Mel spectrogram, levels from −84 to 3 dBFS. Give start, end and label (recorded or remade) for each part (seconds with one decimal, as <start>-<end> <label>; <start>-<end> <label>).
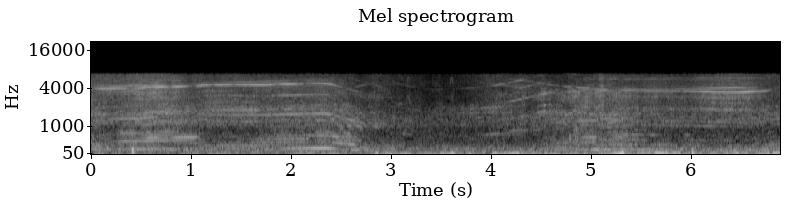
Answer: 0.0-6.9 recorded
